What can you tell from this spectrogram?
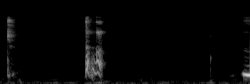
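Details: Baby during tummy time, trying to lift head: two brief sharp hiccups about a second apart in a quiet room, then a soft vocal sound.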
